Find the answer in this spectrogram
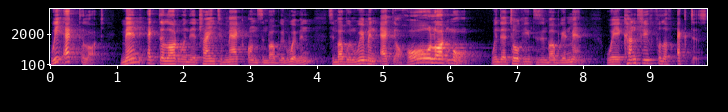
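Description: A man's lively intonation and fairly quick pace stand out against a quiet background. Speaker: political commentary host. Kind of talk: commentary. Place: studio. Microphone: lapel.

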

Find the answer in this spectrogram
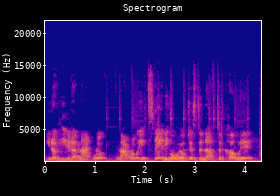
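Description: Faint music sits behind a woman speaking at a fairly quick pace. Her pitch variation is ordinary. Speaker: cooking show host. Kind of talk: tutorial. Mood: warm, upbeat. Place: studio.

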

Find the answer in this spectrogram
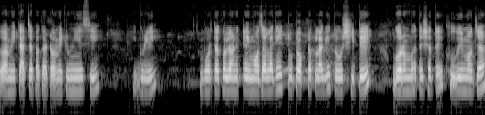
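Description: A woman's medium-pitched voice in a monotone, flat intonation, with dry, close sound and no echo. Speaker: cooking vlogger. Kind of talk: cooking tutorial.

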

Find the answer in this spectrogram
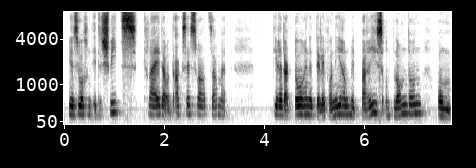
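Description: A woman's dark, mellow voice at fairly low pitch, with ordinary pitch variation, a moderate pace and a quiet background. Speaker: women's magazine editor-in-chief. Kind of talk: 1965 documentary film narration, describing her job. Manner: brisk, lively, rattling off lists.

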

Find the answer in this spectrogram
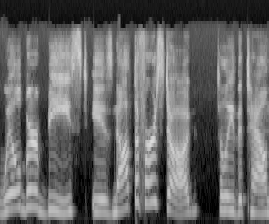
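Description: Against a quiet background with a dry sound and no echo, a woman speaks at a fairly high pitch with ordinary pitch variation. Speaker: news co-host. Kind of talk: news reading. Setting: studio. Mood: light, amused. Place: home room. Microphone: studio mic.

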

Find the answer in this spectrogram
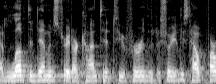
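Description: At a very fast pace, a man speaks with a fairly high pitch and a dark, mellow tone. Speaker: physician and health tech executive. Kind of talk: conference presentation. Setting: stage with audience.

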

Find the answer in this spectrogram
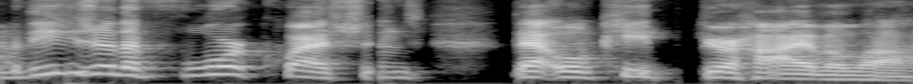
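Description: Raised and projected, a man's high, bright, sharp voice with an American accent moves at a fairly quick pace with very wide pitch swings over a quiet background. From Pennsylvania, US. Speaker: beekeeping association president and presenter. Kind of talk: presentation to an online audience. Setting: video call. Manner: conversational, repeats words and fillers. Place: home room. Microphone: video call.

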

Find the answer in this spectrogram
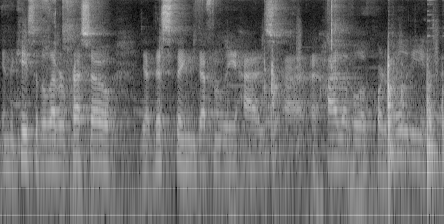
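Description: A man speaks at a fairly quick pace against loud background noise. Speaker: presenter. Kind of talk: product overview talk. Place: office.

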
